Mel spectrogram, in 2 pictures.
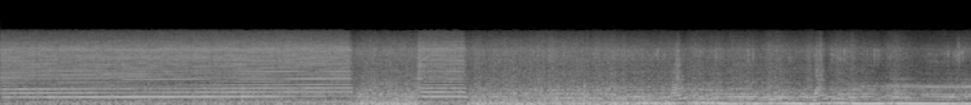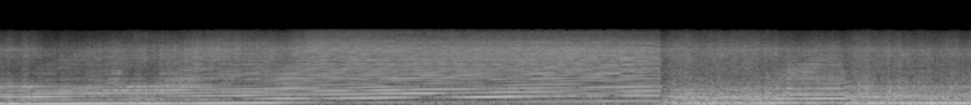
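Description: Mazda Miata's four-cylinder race engine heard from inside the cabin, held under load and climbing slowly in pitch, with a break in the engine note about five seconds in and again near the end, under a steady hiss of road and rain-spray noise.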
